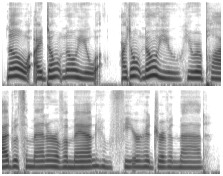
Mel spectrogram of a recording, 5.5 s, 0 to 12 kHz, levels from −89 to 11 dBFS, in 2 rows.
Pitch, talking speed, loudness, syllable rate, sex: 220 Hz, 230 wpm, -18 LUFS, 5.1 syllables/s, female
